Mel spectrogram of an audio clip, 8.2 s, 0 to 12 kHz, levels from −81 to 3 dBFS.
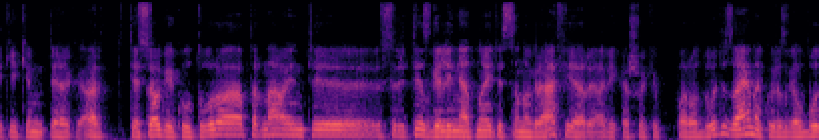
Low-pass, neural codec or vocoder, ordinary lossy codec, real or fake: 10.8 kHz; none; AAC, 32 kbps; real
